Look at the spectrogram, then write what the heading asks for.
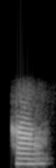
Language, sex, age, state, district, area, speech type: Hindi, female, 18-30, Madhya Pradesh, Jabalpur, urban, conversation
